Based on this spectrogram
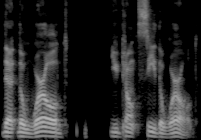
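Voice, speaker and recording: A man co-hosting a podcast, with a deep morning voice, reflecting steadily in casual conversation. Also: fairly even intonation, slow. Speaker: podcast co-host. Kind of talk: casual discussion.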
